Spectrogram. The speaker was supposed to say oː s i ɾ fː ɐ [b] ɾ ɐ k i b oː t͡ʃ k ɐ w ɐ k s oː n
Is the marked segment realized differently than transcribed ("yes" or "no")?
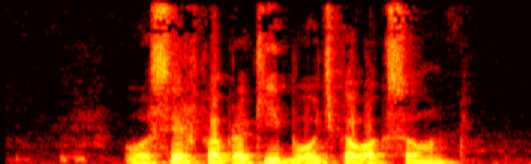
no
